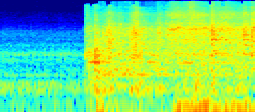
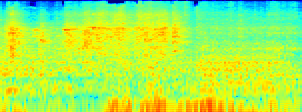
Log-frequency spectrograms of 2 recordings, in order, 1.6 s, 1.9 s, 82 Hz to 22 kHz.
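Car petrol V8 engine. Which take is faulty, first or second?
second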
